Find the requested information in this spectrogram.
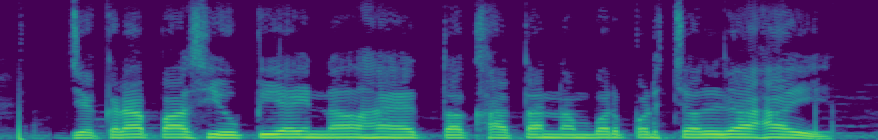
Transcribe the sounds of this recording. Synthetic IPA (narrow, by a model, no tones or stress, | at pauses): d͡ʒekɾapaːsjupiaːinəɦɛt̪ɔkʰaːt̪anəmbəɾpəɾt͡ʃəld͡ʒaɦae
